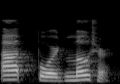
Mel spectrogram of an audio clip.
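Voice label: "OUTBOARD MOTOR", English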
